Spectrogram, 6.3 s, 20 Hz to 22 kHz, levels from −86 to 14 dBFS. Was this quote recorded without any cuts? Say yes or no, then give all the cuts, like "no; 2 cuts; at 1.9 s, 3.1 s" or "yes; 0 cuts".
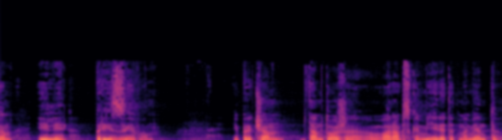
yes; 0 cuts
